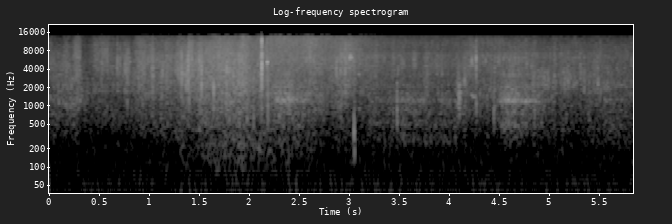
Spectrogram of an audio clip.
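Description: Skis hiss and swish through snow close by.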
